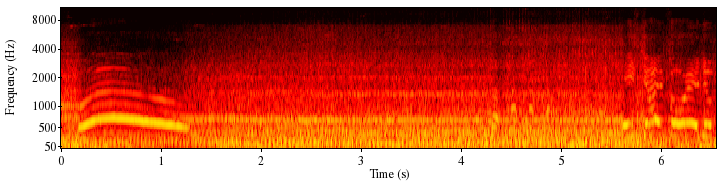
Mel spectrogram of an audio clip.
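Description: Go-kart engines drone loudly and steadily at a Butlin's Skegness track, with a continuous close motor roar throughout and whoops and shouting voices over it.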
